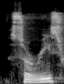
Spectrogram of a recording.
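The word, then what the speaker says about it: Saoirse: It has, do you pronounce her name Cerise Ronan?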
